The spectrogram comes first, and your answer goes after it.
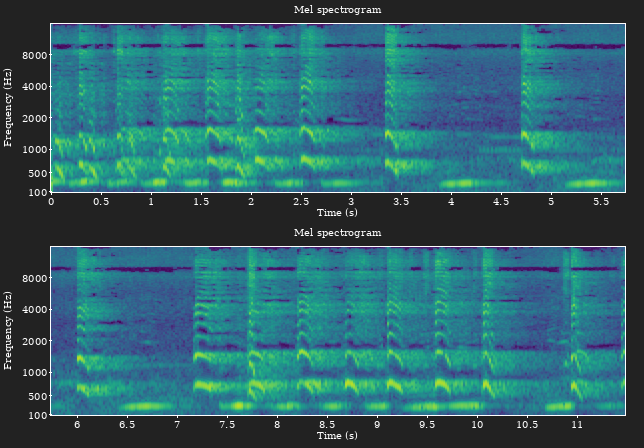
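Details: A siamang gibbon howls in a dense series of ringing, arched notes that rise and drop sharply, delivered in quick runs broken by a few slower, drawn-out swelling calls midway.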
